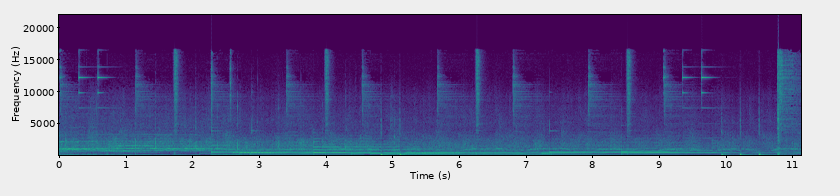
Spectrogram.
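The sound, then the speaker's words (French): A crowd shouts and cheers for joy, acclaiming God, in a steady, noisy wash over loud music with sustained bass and keyboard tones, with a few sharp rhythmic hits near the end. “Ce sont des cris de joie, des cris d'allégresse, des cris de joie.”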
